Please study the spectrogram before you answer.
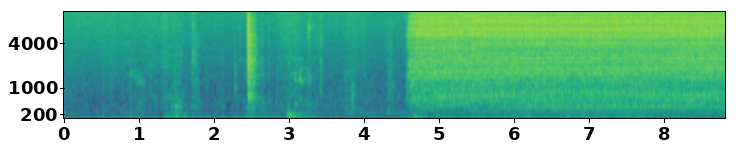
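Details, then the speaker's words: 1991 Williams Terminator 2 pinball, power-on after fixing a gun that wouldn't return home: clicks and relay knocks, then steady loud hiss; dead backup batteries on the board wiped settings (factory settings restored), gun motor calibrating. "see if i can stop the the gun is trying to calibrate itself right now so i'll stop that"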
